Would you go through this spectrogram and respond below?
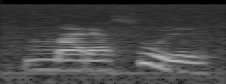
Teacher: Por ejemplo, en las palabras mar azul, la consonante final de mar silabifica con la primera vocal de azul, mar azul. La noción de límite de palabra en relación con la división silábica desaparece durante el habla rápida y surgen cambios en el eslabonamiento de vocales y consonantes.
